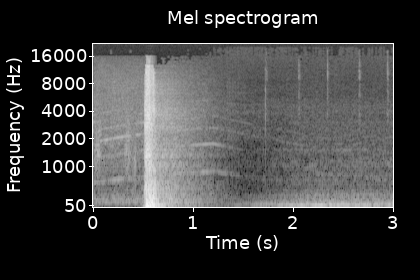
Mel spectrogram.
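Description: The door of a Semper vehicle slams shut once, loud, with a short ringing decay. A moment of near silence follows before a low, steady rumble like an idling vehicle interior comes in.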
